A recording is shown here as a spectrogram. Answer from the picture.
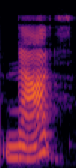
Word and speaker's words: gnat: little gnat flying around if you see a GN together you're only gonna hear that n sound so the G like in the word gnat you write that down the G is silent silent G if not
